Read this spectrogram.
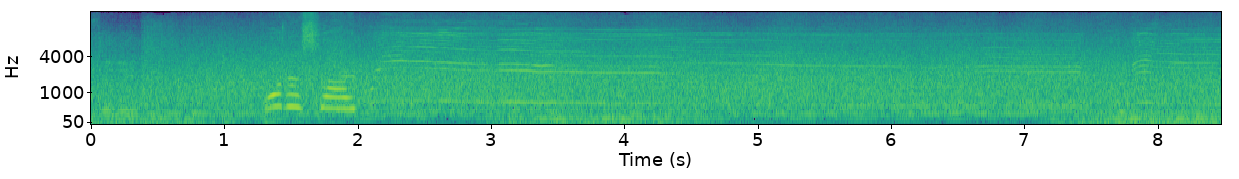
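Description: Footsteps splash while wading through shallow water.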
